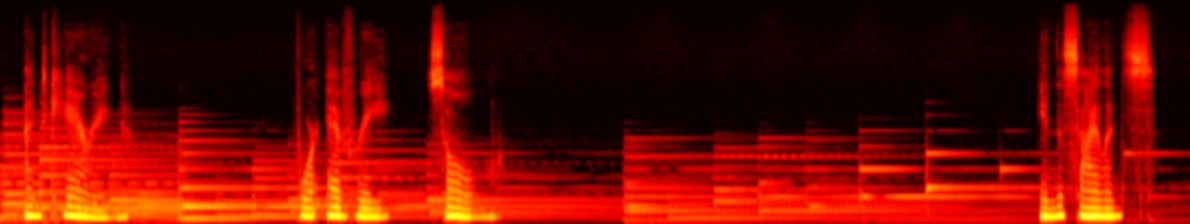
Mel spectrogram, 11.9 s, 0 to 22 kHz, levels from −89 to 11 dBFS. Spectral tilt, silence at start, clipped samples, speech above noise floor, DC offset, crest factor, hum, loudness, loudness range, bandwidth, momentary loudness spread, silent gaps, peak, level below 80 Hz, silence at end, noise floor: -7 dB/octave; 0 s; under 0.1%; 32 dB; under 0.1%; 16 dB; none; -18 LUFS; 20 LU; 13.5 kHz; 24 LU; none; -4 dBFS; -56 dBFS; 0.4 s; -48 dBFS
